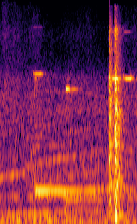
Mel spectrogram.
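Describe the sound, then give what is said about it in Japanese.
The sliding door of a Kumamoto city tram bound for Kami-Kumamoto Station rumbles shut with a soft mechanical whir, ending in a sharp thud, over the low hum of the vehicle interior, and a faint chime-like tone is heard briefly. “ドアを閉めます。 ドアが閉まります。”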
